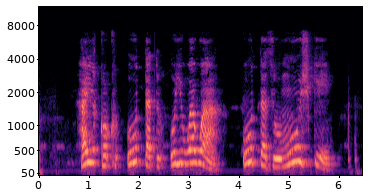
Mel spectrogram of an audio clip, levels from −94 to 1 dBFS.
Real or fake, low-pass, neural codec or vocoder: real; 7.2 kHz; none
